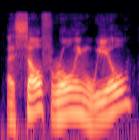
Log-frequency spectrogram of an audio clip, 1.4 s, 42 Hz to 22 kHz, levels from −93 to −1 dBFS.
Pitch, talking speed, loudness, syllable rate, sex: 145 Hz, 170 wpm, -15 LUFS, 4.1 syllables/s, male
